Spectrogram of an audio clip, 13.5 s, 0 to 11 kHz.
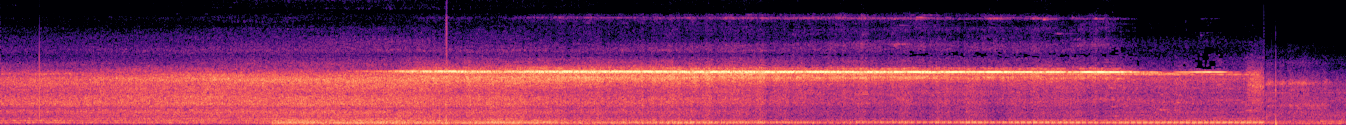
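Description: EU07 electric locomotive and intercity passenger coaches running past with wheels rumbling, joined about four seconds in by a steady high-pitched wheel squeal that stops shortly before the end, typical of a train braking as it comes into the platform.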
